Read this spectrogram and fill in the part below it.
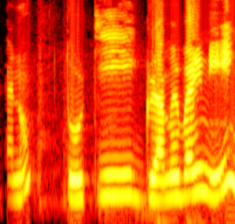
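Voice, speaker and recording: A woman's voice: a little high, fairly even intonation, fairly quick, fairly bright tone, no room sound, clean studio sound, natural voice. A woman voicing a cheerful school friend in a cartoon, who eagerly talks up the village. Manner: cheerful, encouraging. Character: cheerful school friend, excited about holidays. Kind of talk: cartoon voice acting.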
